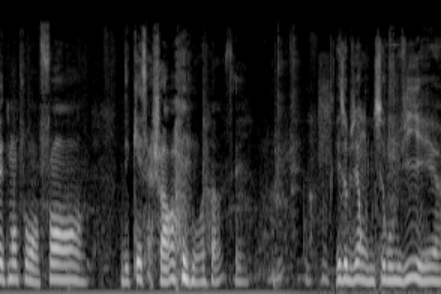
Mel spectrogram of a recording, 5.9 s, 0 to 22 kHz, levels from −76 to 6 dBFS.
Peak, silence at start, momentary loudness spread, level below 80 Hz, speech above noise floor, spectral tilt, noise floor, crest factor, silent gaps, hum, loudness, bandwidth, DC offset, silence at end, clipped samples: -2 dBFS; 0 s; 20 LU; -56 dBFS; 20 dB; -5 dB/octave; -40 dBFS; 18 dB; none; none; -20 LUFS; 16 kHz; 0.8%; 0 s; under 0.1%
